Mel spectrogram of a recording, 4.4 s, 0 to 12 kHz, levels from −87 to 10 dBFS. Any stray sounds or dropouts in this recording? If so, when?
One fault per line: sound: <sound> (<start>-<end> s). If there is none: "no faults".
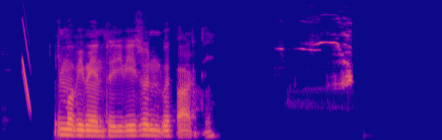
sound: chirp (0.2-0.3 s)
sound: squeak (2.8-3.6 s)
